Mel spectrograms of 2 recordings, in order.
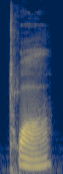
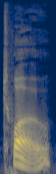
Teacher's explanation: It was originally twa, T-W-A. The vowel shifted from twa to two, and that put the W sound in between the consonant T on one side and the rounded O on the other side.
